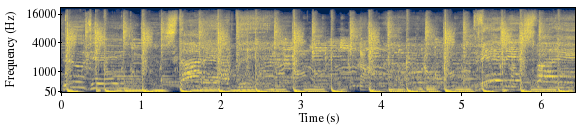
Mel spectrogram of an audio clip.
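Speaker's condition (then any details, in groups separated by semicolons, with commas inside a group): No condition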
